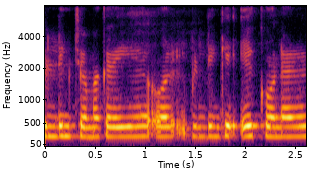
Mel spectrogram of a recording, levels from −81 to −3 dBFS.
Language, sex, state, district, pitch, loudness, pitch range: Hindi, female, Delhi, New Delhi, 215 Hz, -15 LUFS, 210-220 Hz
